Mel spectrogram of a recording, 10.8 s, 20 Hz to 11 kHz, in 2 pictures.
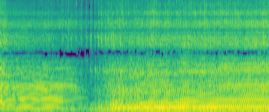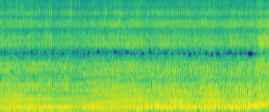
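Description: Yellow 1979 Chevrolet Malibu drag car's engine coming down off the revs as its burnout ends, dipping briefly, then picking back up to a steady note as the car creeps forward to stage. The note wavers briefly about eight seconds in.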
